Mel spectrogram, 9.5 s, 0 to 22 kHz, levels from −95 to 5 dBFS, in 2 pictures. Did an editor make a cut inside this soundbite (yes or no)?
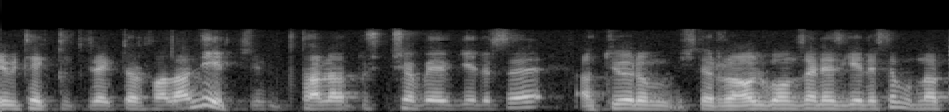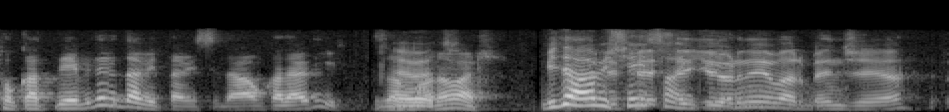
yes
